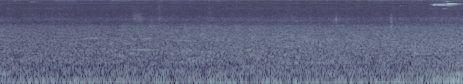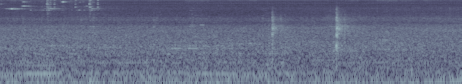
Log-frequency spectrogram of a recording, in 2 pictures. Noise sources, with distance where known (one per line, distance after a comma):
medium-sounding engine
large-sounding engine
non-machinery impact
person or small group shouting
